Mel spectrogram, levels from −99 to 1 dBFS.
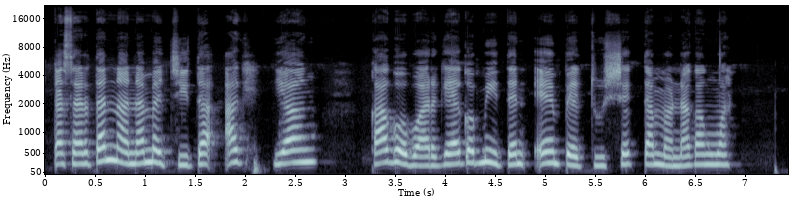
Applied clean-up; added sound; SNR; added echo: none; none; none; none.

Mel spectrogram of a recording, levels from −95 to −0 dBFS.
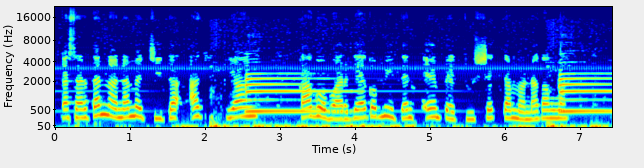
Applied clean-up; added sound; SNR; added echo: classical method spectral subtraction.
